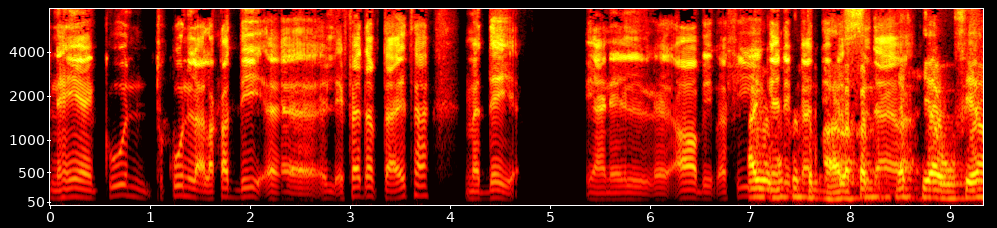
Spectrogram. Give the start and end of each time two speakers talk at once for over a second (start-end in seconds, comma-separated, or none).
7.0-8.6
